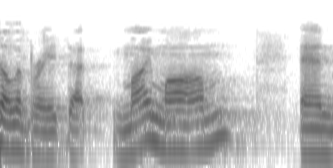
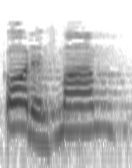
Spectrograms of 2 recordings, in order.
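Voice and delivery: loud, raised-pitch greeting to a person; greeting demo; 9 semitones higher, 7 dB louder, slower than usual. Shown as a demonstration. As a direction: call it out, high and loud. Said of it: "So you say".

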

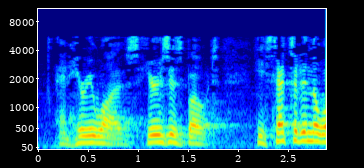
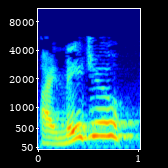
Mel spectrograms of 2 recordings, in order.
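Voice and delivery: put-on proud boy; 9 semitones higher, slower than usual. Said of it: "he clutched it to himself and said".

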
